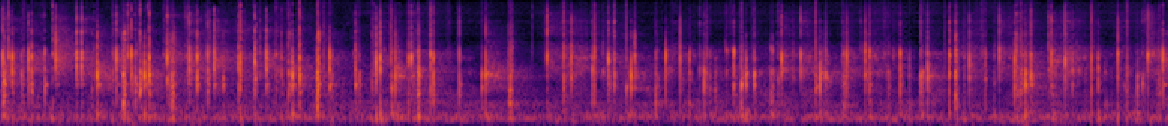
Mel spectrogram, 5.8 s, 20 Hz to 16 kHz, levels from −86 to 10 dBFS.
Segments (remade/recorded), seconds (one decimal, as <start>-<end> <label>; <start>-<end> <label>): 0.0-1.9 recorded; 1.9-5.8 remade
